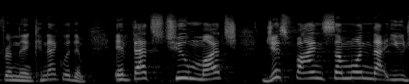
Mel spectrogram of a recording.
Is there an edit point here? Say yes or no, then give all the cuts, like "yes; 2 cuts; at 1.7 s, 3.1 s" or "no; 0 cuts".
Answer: no; 0 cuts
